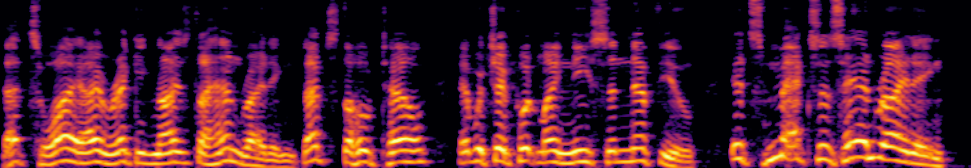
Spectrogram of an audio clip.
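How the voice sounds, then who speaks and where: Male actor as pompous, fussy rich uncle, high-pitched voice, old-fashioned radio-play delivery. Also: lively intonation, a little slow, hardly any pauses. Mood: realizing. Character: stuffy, indignant old-fashioned wealthy uncle. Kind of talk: old-time radio drama acting.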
